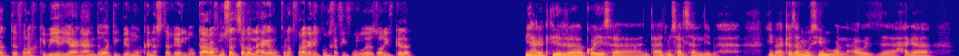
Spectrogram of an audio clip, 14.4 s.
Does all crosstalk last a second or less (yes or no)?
yes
